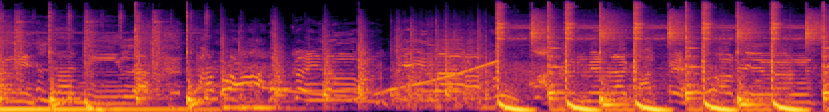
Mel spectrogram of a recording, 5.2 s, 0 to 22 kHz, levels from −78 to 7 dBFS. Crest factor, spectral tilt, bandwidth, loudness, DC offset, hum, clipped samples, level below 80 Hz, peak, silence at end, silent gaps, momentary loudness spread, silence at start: 8 dB; -4.5 dB/octave; over 20 kHz; -9 LUFS; under 0.1%; none; 2%; -14 dBFS; 0 dBFS; 0 s; none; 7 LU; 0 s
